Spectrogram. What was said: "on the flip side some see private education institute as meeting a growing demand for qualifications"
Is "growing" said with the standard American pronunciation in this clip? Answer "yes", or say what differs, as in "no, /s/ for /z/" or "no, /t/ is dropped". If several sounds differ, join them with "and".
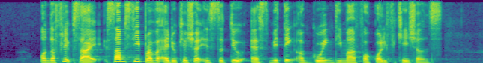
no, /ɹ/ is dropped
